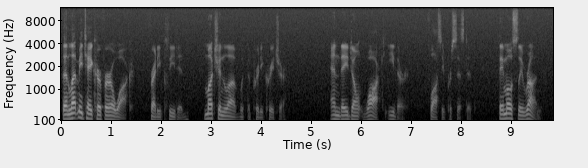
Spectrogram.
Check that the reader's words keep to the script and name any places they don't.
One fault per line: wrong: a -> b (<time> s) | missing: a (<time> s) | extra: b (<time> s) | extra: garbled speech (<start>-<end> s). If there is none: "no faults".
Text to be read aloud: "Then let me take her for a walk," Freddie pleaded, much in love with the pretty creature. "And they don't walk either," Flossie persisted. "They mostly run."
no faults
